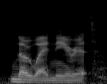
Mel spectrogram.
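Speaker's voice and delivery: normal talking voice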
